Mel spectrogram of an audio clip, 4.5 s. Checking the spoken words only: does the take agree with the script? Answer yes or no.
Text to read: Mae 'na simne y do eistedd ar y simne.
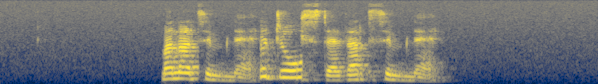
yes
